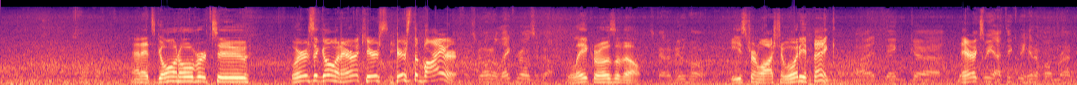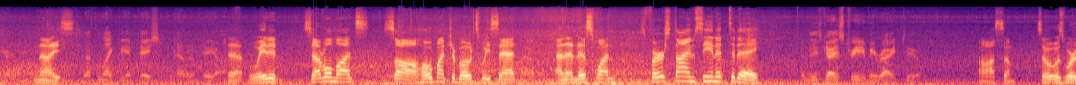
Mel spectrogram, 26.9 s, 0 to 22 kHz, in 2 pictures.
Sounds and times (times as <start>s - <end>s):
Vehicle: 0.0s - 26.9s
Speech: 0.9s - 25.0s, 25.7s - 26.9s.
